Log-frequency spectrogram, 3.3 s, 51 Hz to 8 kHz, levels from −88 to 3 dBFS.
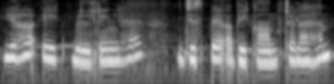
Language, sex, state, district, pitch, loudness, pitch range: Hindi, female, Himachal Pradesh, Shimla, 225 Hz, -16 LUFS, 205-255 Hz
